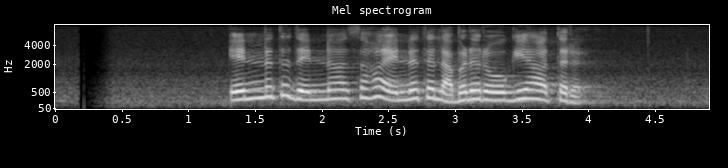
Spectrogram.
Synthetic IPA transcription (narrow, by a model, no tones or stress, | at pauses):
enːɐt̪əd̪enːaːsaɦaenːɐt̪əlɐbənəɾoːɡijaːt̪əɾə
